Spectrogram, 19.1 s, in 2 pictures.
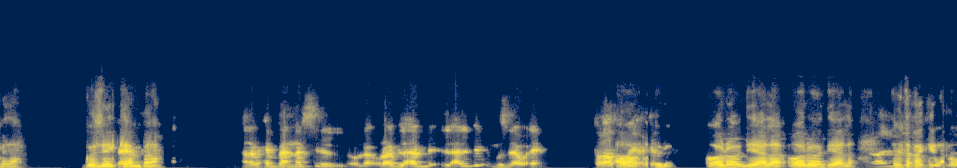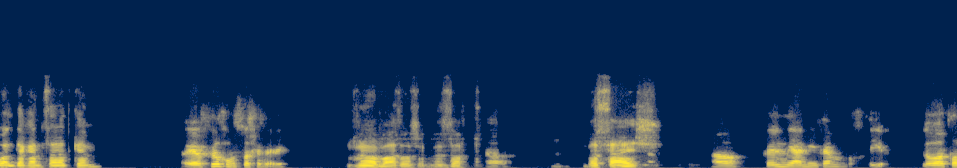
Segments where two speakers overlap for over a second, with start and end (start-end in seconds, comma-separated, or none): none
